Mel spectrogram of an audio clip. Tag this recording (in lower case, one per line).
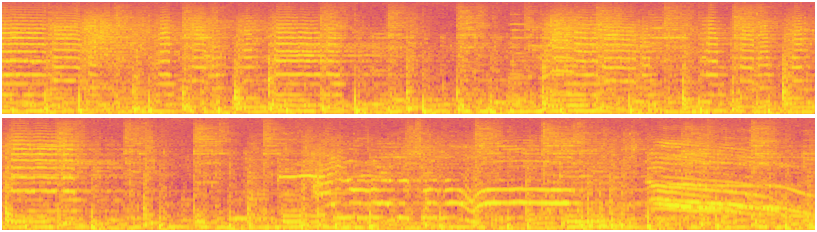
music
